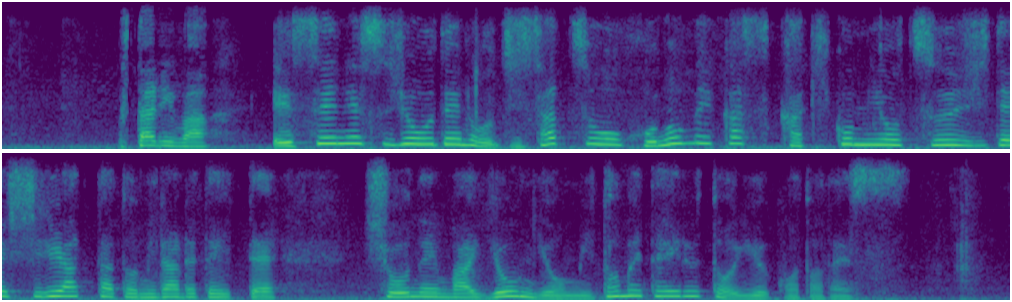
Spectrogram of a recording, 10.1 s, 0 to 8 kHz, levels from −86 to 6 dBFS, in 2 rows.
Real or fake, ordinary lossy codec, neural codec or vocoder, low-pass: real; Opus, 16 kbps; none; 7.2 kHz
